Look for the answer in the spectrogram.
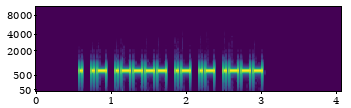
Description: Morse code, heard as a keyed tone, about 31 wpm, 700 Hz. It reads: EA1AAJ
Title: DXCC-100 Call Signs - 6 Characters - Repeated 2x - 30wpm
